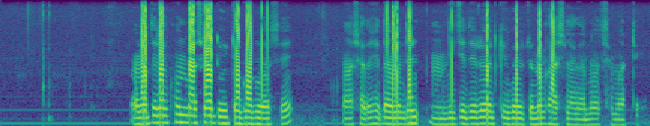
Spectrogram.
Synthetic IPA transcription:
a̰mad̪eɾɛkʰonbaʃaed̪ujʈaɡoɾuat͡ɕʰe | aɾʃat̪ʰeʃat̪eamad̪eɾnid͡ʑed̪eɾoaɾkiɡoɾud͡ʑonaɡʱaʃlaɡanoat͡ɕʰemaʈe

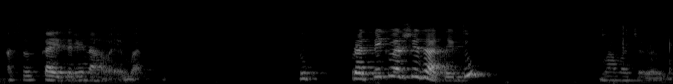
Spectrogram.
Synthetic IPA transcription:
əsəkaɦiːt̪əɾiːnaʋa̰ḛmə̰ | i | t̪uː | pɾət̪jekʋəɾʂed͡zat̪et̪uː | ʋamad͡ʑaɡə̰ʋ

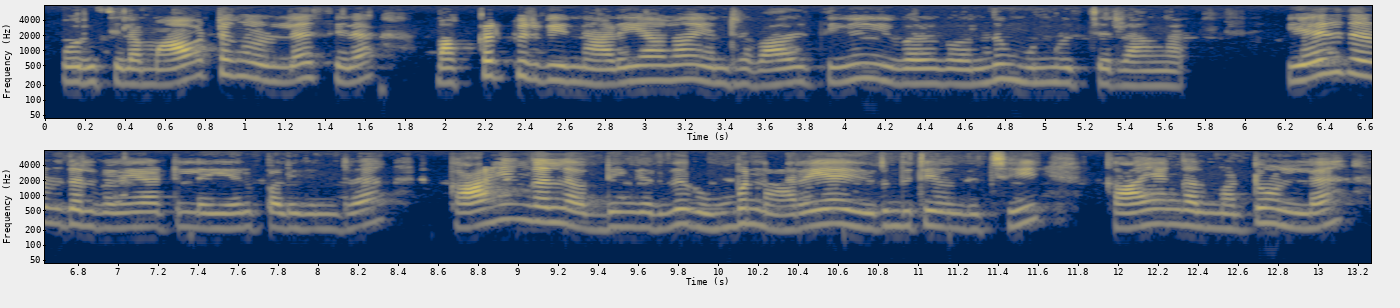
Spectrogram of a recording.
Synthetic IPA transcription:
ɔɾɯsɪlɐmaːʋɐʈːɐŋɡɐɭɯɭːɐsɪlɐ | mɐkːɐɾpɪɾʋɪnɐɽɐjaːlɐ̃ɛndrɐʋaːðɪt̪ːɐjʊ̃ɪʋɐɾɣɐʋɐnd̪ɯmʊnːʋɛt͡ʃːɯɾːaːŋɡɐ | eːɾɯt̪ɐɾʋɯðɐlʋɪlɐjaːʈːɪlɐeːɾpɐɽɯɣɪndrɐkaːjɐŋɡɐɭɐpːɐɽɪŋɡɪɾɐðɯɾɔmbɐnɛɾɐjaːɪɾɯnd̪ɯʈːeːʋɐnd̪ɯt͡ʃːɯkaːjɐŋɡɐɭmɐʈːɯ̃ɪlːɐ

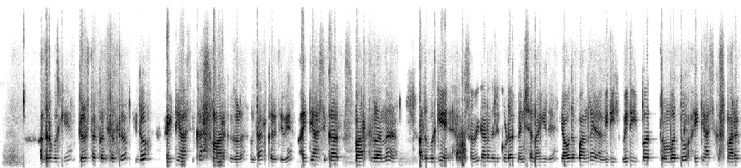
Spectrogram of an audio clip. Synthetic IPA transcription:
ɐd̪ɐɾɐbɐɡːe̞t̪iɭɨst̪ɐkːɐnt̪ʰɐd̪ːuid̪uɐjt̪iɦaːsikɐsmaːɾɐkɐɡɐɭɐːnt̪ɐkɐɾit̪iːʋiɐjt̪iɦaːsikɐsmaːɾkʰɐɡɐɭɐnːɐːd̪ɐɾɐbɐɡːe̞sɐʋid̪ʱaːnɐd̪ɐlːikuːɽɐʈenʃɐnaːɡid̪ejaːʋud̪ɐpːɐːnd̪ɐɾe̞ʋid̪ʱiʋid̪ʱiːpːɐt̪ːo̞mbɐt̪ːuʔɐjt̪iɦaːsi̥kɐsmaːɾɐk

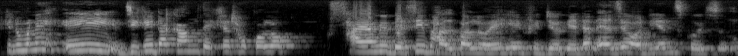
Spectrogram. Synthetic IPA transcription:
kinumanɛʔejzikejtakamtɛkʰɛtxɔkɔlɔk̚ | sajamibesibʱalpaloɛxejbʱidijokedatɛzɛɔdiɛnskojsʊ̃

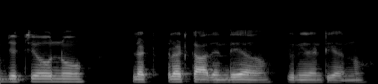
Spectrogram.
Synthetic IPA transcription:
d͡ʒɪt͡ʃʊnũː | ləʈləʈkaːd̪ẽːnd̪eːaːd͡ʒuːniɾə̃ɳʈijaːɾnũː

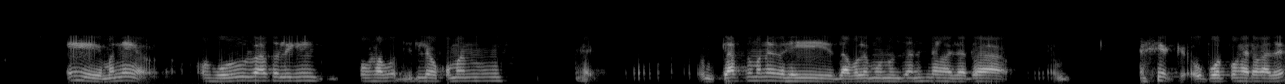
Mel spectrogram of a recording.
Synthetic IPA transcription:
emanɛ | ɦoɹuɹasalikʰinipɔɦabɔditilɛɔkɔman | klastʊmanɛɦejzabɔlɔmonuzuanisinaɦɔjzatɔa | upɔɔt̚pɔɦajtʰɔkazɛ

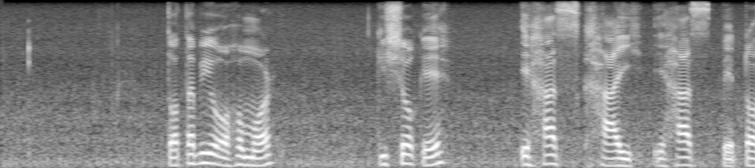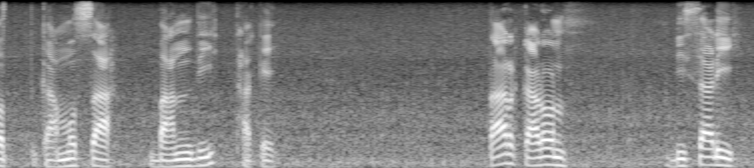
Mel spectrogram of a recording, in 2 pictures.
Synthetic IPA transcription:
tɔtapiɔxɔmɔɹ | kisɔkɛː | haskʰajehaspɛtɔt̚ɡamɔsa | banditʰa̰kɛ | taɹkaɹɔn | bisaɹi

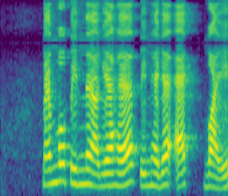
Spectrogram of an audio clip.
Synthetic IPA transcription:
mɛmːopinːəaɡeaɦɛpinɦɛɡɛʔɛk̚ | ʋaj

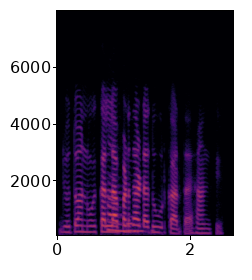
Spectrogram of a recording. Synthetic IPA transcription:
d͡ʒoːt̪ʊaːnũːɪkːəlːaːpəɳt̪oaːɖaːd̪uːɾkəɾd̪a̰ːɛ̰ːɦãːd͡ʒḭː

